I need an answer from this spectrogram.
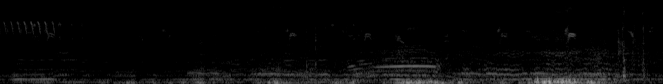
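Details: Worker honey bees busy at a feral colony, their low drone rising and falling as bees fly close, with a brief thin whine in the middle and louder passing buzzes later.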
